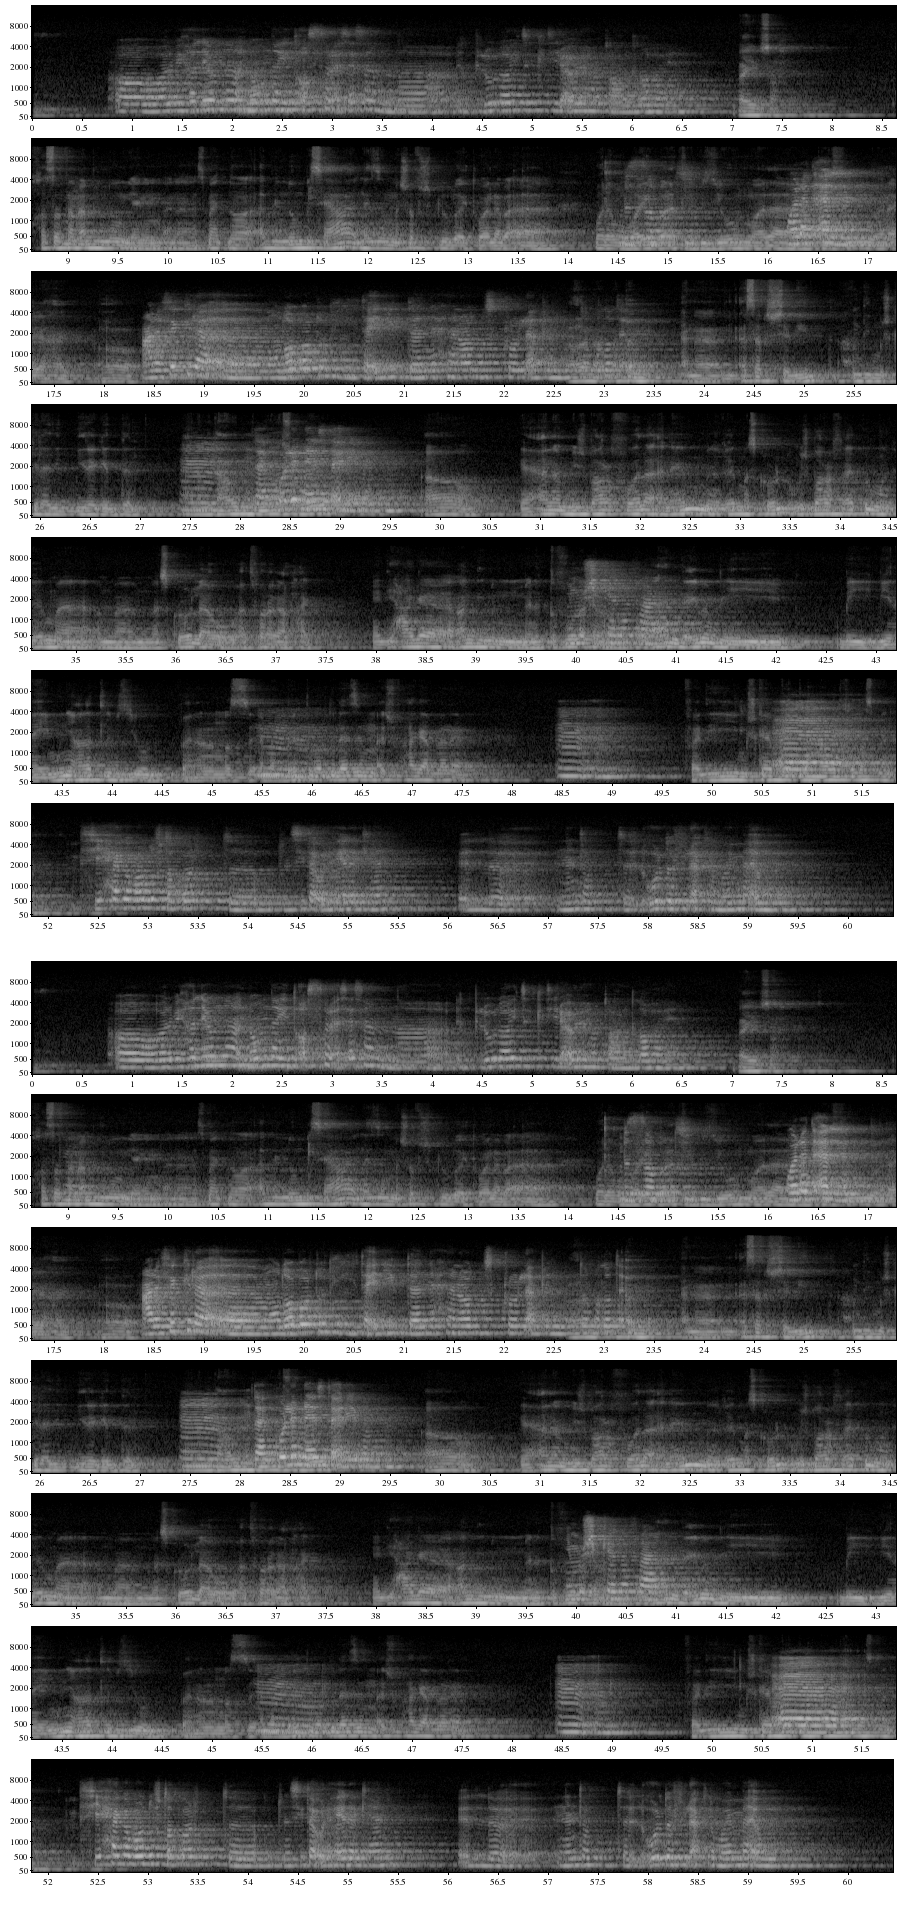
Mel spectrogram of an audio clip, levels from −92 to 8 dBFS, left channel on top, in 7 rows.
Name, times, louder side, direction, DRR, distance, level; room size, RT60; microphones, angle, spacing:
voice 1, 0.8-4.9 5.1-6.5 8.9-9.2 14.5-15.2 16.2-16.9 18.4-23.4 27.4-29.6 39.9-41.1 45.3-46.2 48.4-49.1 50.6-51.4 52.3-55.5 56.1-57.4 57.7-59.3, right 2 dB, 80° right, 0 dB, 1.5 m, -32 dB
voice 2, 7.1-7.6 8.6-18.3 22.6-27.1 27.4-29.0 29.8-30.4 30.8-37.4 38.0-42.3 42.6-47.6 49.7-52.0, left 1 dB, 15° left, 5 dB, 0.5 m, -34 dB
15.5 x 7.4 x 3.9 m, 2.3 s
head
